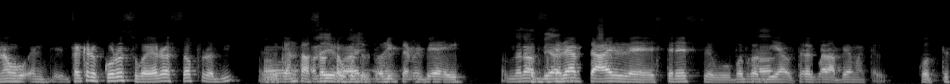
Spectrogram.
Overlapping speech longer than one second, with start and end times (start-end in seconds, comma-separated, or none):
2.6-4.3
